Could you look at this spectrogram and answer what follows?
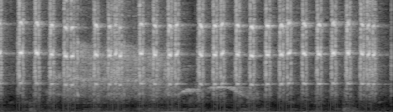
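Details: Indoors, a hand-raised woodpecker chatters continuously: a brisk series of sharp, high-pitched pulses, around seven per second, with a soft gliding tone and a low background hum.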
